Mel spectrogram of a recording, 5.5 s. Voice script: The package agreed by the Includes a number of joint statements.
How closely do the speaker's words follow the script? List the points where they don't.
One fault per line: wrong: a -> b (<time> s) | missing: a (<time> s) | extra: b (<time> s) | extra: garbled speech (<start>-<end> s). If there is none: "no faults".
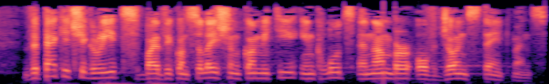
extra: Conciliation Committee (1.8 s)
